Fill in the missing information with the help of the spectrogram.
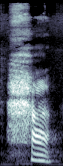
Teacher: اس کو ہمیں حلق کے درمیانے حصے سے بولنا ہے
